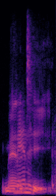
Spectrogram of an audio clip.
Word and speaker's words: manatee: You pronounce it with a D. Manatee. You got to hit that T.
